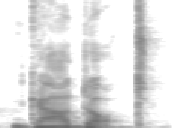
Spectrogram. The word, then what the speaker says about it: Gadot: you see gal gadot it's actually gardot that's uh how gal gadot an actor recently was interviewed who worked with her pronounced it i can't remember who it was but he says it's gadot that's fine i'm happy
